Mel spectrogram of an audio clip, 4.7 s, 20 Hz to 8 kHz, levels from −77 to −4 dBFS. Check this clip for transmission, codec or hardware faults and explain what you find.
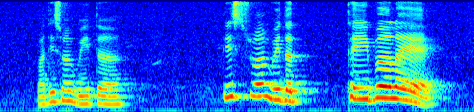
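Listening to this speech recording, nothing stood out as a transmission, codec or hardware problem.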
